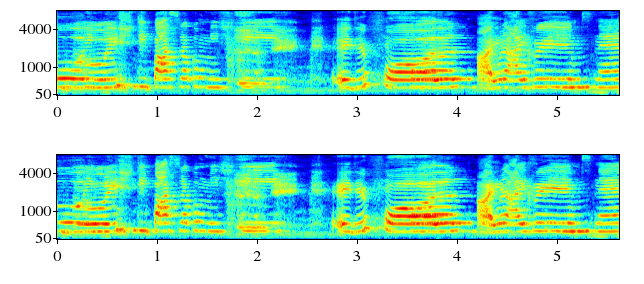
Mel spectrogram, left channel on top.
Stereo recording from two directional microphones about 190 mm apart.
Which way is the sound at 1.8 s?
30° right (ahead or behind).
